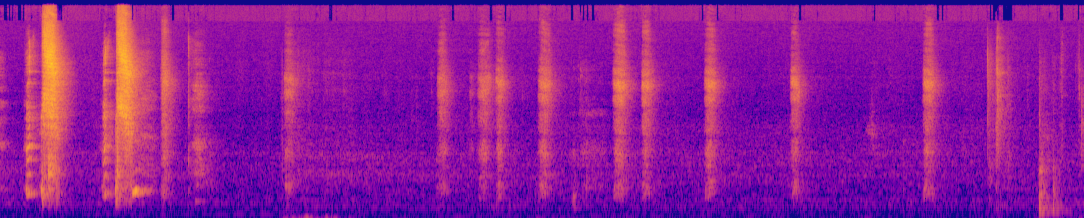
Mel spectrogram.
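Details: Sirokuro Neko sneezes: two loud, forceful sneezes, then a long run of smaller, softer sneezes a few seconds apart.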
